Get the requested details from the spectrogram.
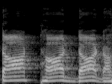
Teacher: यह मुर्दा से बोले जाते हैं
